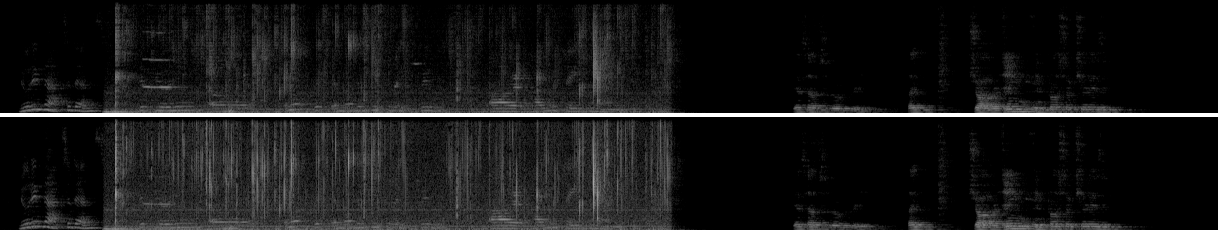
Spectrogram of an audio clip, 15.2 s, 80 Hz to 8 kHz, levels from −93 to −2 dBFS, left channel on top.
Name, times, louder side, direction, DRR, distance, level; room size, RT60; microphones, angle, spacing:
voice 1, 0.2-1.3 1.7-3.2 3.5-5.7 6.1-8.0, right 2 dB, 30° right, 1.5 m, -57 dB
sound 1, 1.3-8.4, right 9 dB, 80° right, 0.9 m, -48 dB
sound 2, 1.8-3.5 4.5-5.6 5.8-6.7, left 4 dB, 35° left, 1.5 m, -61 dB
voice 2, 9.9-10.9 11.3-11.8 12.1-13.8, right 2 dB, 15° right, 5.5 m, -55 dB
26.5 x 14.5 x 3.5 m
head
